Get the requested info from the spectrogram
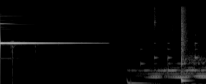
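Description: A single bright ding, a notification-bell sound effect, ringing out and fading over about a second. Rhythmic outro music with a beat fades in about a second and a half in.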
